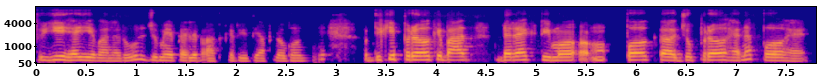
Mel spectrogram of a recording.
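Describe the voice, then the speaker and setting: A woman with a somewhat low voice teaching a grammar lesson online. She puts question after question to her students and waits for their answers. She paces the class with steady checks of "okay" and "right". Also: moderate pace, lo-fi sound.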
